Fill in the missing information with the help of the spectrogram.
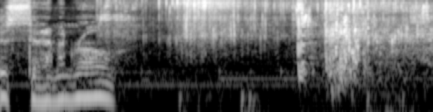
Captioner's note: squishy, gooey sounds reminiscent of child birth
